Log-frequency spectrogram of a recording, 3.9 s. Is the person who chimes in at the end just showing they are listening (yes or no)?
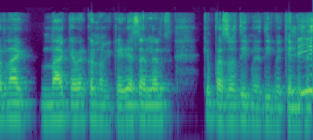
no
